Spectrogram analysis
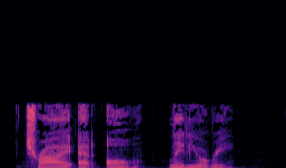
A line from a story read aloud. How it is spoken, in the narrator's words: Saruman said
